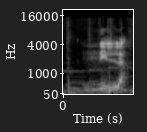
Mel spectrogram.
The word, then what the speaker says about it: Nille: anyway this is from a Norwegian store called Nila that's how we pronounce it uh and let's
